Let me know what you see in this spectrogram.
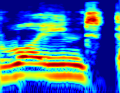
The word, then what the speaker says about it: Wind: He that song, Dark Horse, they pronounce it Wind, Dark Horse on the Wind.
